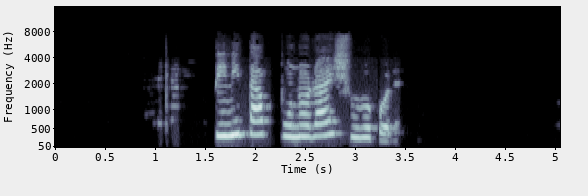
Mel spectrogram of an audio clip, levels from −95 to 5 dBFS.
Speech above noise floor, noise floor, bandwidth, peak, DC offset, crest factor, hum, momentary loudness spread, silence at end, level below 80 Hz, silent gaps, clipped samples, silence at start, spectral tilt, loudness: over 75 dB; under -90 dBFS; 7.4 kHz; -2 dBFS; under 0.1%; 18 dB; none; 9 LU; 1.6 s; -70 dBFS; none; under 0.1%; 1.15 s; -4 dB/octave; -16 LUFS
